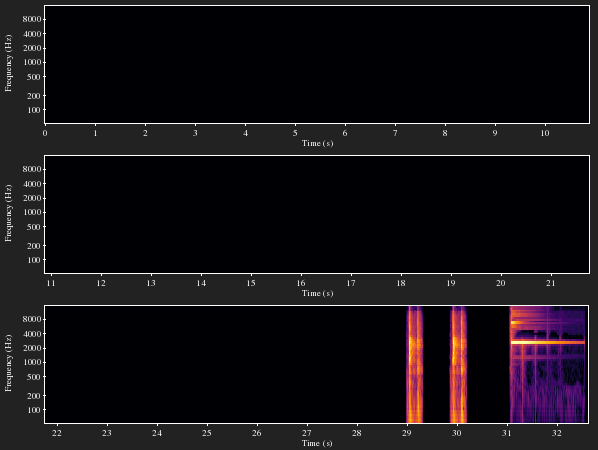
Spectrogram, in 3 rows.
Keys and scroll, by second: 0.4 F7, 3.0 space, 5.4 space, 6.6 space, 11.4 space, 12.8 ctrl+s, 13.7 Down, 14.7 Up, 15.7 ctrl+s, 22.4 ctrl+BackSpace, 24.8 space, 26.1 End.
